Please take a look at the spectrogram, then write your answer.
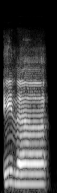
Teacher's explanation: عبدن اذا، حمزہ کی نیچے زیر ہے، دال کے اوپر زبر ہے، زال کے ساتھ الف مدہ آ گیا ہے، اس لیے ہم زال کو ایک الف مقدار کھینچ کے پڑھیں گے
